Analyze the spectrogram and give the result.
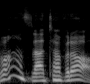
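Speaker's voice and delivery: plainly sarcastic, dismissive tone. Retelling a reply to a reporter's question: imitating a sarcastic reply. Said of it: "he sarcastically said".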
